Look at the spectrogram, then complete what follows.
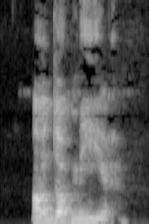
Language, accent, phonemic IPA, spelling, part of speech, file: French, Canada, /ɑ̃.dɔʁ.miʁ/, endormirent, verb, LL-Q150 (fra)-endormirent.wav
- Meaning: third-person plural past historic of endormir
